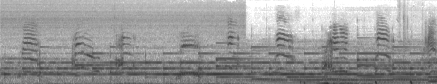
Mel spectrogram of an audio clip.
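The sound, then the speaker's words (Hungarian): A domestic cat meows repeatedly, many high, bending cries at a fairly steady pace, fairly faint, with a constant tonal background throughout. “Bocsánat, már nyávogtatom is a cicát.”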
